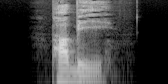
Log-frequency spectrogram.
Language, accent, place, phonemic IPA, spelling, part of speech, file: German, Germany, Berlin, /ˈhɔbi/, Hobby, noun, De-Hobby.ogg
- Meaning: a hobby (activity)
